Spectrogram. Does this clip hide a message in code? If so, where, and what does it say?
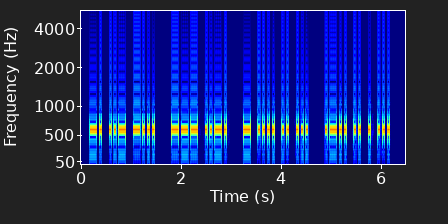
Yes: Morse code from 0.2 to 6.2 s, heard as a keyed tone, about 25 wpm, 600 Hz. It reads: NUB OF THIS LIES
